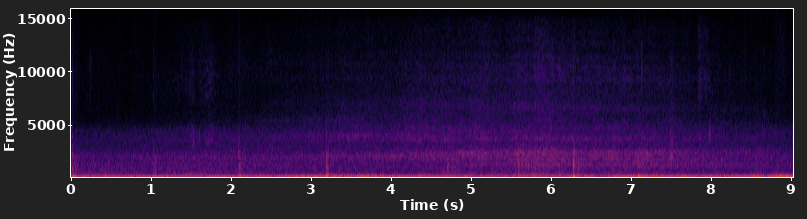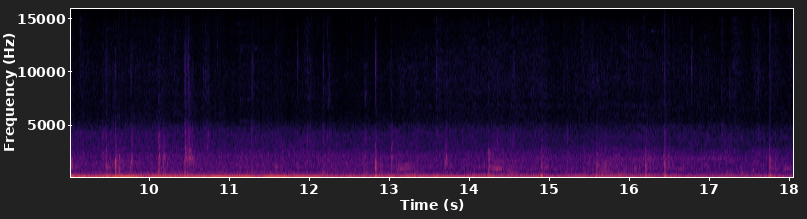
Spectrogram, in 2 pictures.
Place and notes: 紫陽里, Neihu District - small park
In the corner of the small park, Playing basketball voice, Chat between elderly
Binaural recordings
Taipei City, Taiwan, 15 March 2014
